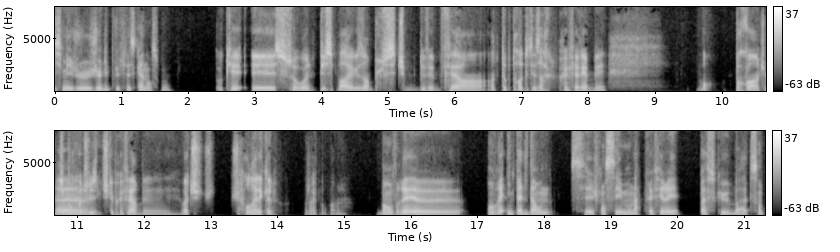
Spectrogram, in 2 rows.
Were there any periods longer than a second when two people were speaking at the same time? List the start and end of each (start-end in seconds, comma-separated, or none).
none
